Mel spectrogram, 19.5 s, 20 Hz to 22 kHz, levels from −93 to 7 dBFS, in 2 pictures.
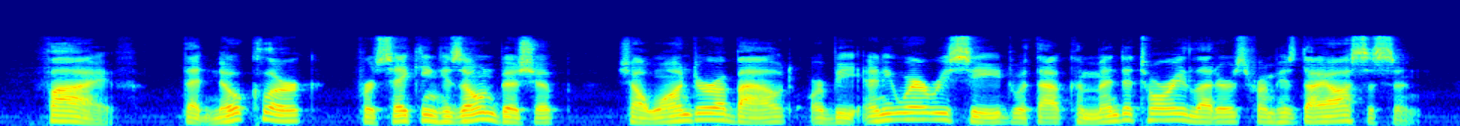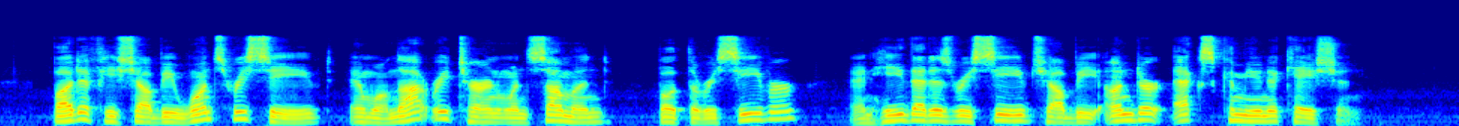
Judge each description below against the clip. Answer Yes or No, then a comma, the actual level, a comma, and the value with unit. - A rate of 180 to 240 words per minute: No, average, 140 wpm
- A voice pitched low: Yes, low, 125 Hz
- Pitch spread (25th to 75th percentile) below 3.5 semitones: No, average, 4.7 semitones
